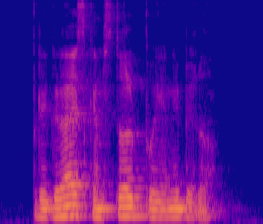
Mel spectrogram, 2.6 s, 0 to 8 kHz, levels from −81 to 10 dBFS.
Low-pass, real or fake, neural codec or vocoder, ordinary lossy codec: none; real; none; none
